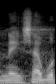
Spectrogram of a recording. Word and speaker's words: Nisabur: Saya menerima langsung dari orang yang sana, bahkan bukan Nisabur bacanya tapi Nisabur. Ya, Nisabur, langsung orang sana.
